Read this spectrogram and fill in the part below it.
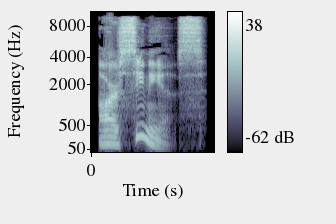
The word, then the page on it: arsenious: British English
